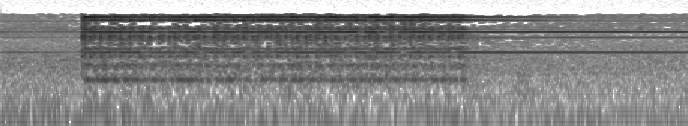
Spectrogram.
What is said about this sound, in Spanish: En flashback, el teléfono suena en el apartamento de Lucas y Amish.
